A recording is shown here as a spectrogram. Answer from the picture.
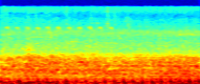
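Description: Faint outdoor background noise in a pause in speech, with a faint, rapid, high-pitched pulsing, about nine pulses a second, that stops about a second and a half in.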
